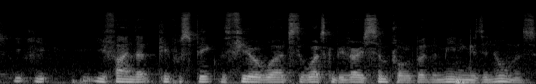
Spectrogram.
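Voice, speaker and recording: A man's plain, everyday voice, fairly even in intonation, at a fairly quick pace. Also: medium pitch for a man. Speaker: podcast host. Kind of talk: podcast interview.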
